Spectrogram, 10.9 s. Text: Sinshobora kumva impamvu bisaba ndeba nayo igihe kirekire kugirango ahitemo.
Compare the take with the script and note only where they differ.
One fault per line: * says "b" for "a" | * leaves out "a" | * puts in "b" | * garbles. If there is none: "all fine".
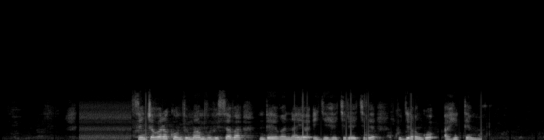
all fine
